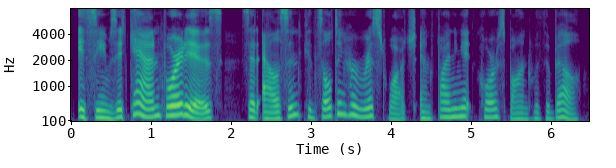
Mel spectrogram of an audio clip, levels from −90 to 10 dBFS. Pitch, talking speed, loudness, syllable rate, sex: 195 Hz, 175 wpm, -21 LUFS, 4.6 syllables/s, female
